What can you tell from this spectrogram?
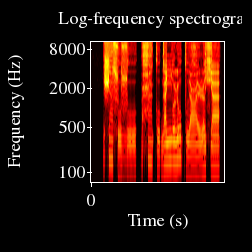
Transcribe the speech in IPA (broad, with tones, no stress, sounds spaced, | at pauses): ʃ a̤˥ ɬ o˩ ɮ o˩ | ħ a̤˥ k o˩ ɡ a˥ ɲ o˥ ɳ o˥ k l ə˩ ʕ ɜ˩ ɭ ʌ˥ ç a˥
